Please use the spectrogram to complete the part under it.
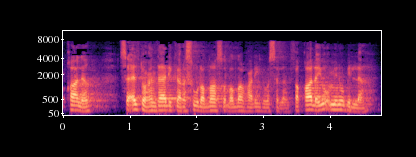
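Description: A man's voice: medium pitch, fast. Male preacher, rhythmic repeating sermon delivery, long hall reverb. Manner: mixes classical Arabic with colloquial asides, rhythmic repetition. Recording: dull sound in a reverberant hall.

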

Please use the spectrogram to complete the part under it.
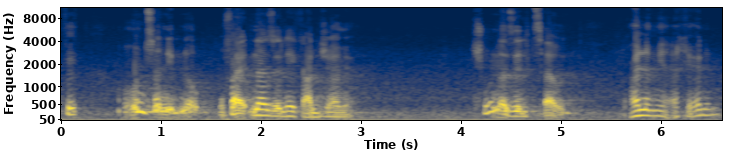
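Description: A middle-aged man with a Damascene Arabic accent giving an animated religious lesson to a gathering, full of rhetorical questions and teasing mimicry. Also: on the high side, gravelly, slight background noise. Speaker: religious teacher. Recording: long hall reverb.

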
